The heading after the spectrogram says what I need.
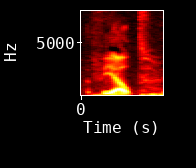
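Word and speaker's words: Dduallt: Right, this is Ddaullt. It's spelt Ddaullt, but we pronounce it Ddaullt in Welsh.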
